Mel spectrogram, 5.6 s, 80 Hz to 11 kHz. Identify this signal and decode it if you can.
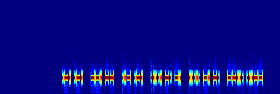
Morse code, heard as a keyed tone, about 47 wpm, 660 Hz. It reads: RR GM UR 5NN 5NN 73
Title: SOTA QSO Practice 50wpm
